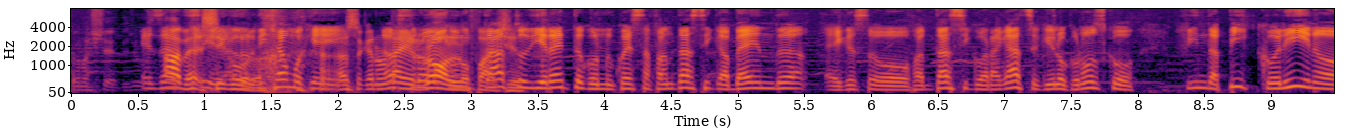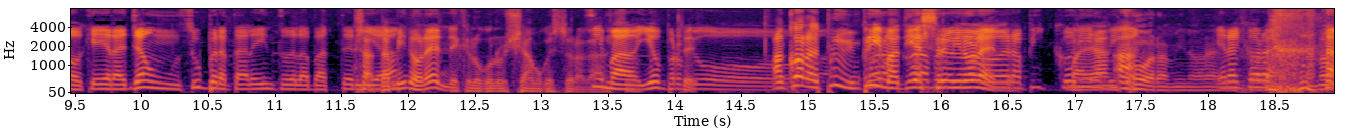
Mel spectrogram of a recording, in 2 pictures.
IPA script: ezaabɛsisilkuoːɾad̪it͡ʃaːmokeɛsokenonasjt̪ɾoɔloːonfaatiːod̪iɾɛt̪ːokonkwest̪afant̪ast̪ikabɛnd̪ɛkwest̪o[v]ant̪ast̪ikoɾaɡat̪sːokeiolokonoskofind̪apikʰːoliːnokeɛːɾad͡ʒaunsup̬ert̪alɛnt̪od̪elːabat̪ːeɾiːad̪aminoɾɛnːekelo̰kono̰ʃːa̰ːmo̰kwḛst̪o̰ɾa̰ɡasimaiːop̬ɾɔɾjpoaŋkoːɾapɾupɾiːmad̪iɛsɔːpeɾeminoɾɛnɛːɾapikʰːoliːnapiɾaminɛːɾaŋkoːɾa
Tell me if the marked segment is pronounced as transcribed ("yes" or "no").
no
